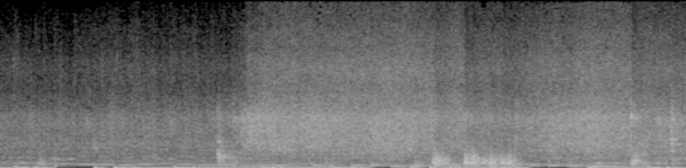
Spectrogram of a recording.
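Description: Cherry tomatoes and sliced garlic sizzling in a hot wok, the sizzle growing louder about two seconds in, with a metal ladle scraping and stirring against the wok near the middle. Background music plays throughout.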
